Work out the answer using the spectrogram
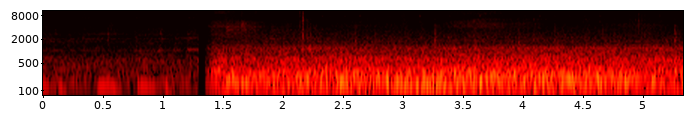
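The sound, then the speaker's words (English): A car drives along a road, its low, steady rumble and road noise starting abruptly after a brief quieter stretch, then holding a constant, moderately loud level to the end. “On the move. We're podcasting and driving at the same time.”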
